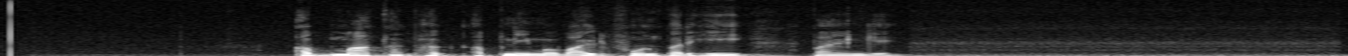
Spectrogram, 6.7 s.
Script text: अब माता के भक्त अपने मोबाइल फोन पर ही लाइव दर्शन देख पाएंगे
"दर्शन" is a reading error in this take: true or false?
true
